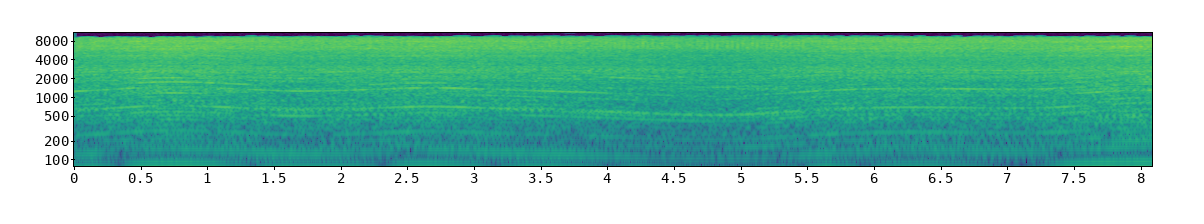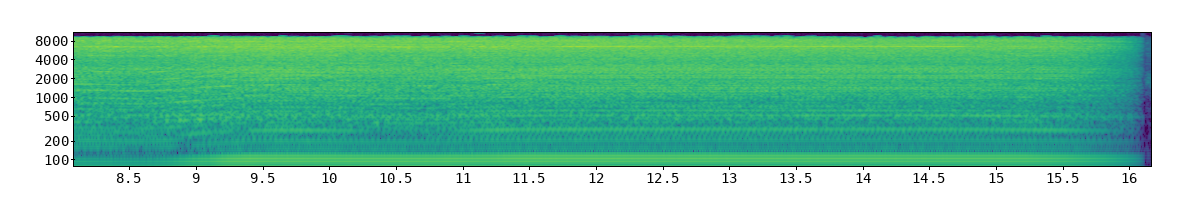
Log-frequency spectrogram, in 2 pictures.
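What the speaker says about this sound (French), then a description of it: "je vais essayer à 2000 tours et à 3000 tours" A car engine under repair is run up to 2000 and then 3000 rpm. First comes a loud, pulsing mid-range engine note, then a rise into a steady, higher, sustained drone held close to the microphone.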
